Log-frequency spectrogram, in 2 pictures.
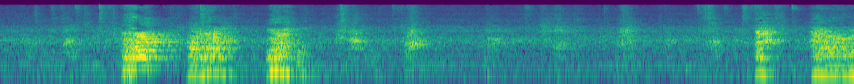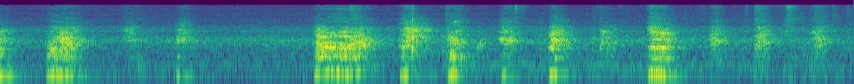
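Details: Two playing dogs, a young beagador and an adult American bully, racing around in zoomies; clusters of short barks and yips in bursts, quiet gaps between, grunting play noises.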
